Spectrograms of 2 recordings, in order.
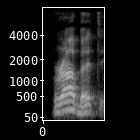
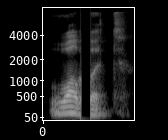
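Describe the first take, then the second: First: The word begins with an R sound. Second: The word begins with a W sound.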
